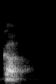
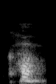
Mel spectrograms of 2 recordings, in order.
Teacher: देखते हैं कि हमारा जो अल्प प्राण होता है, अल्प प्राण, अल्प माने कम, प्राण माने वायु, जब मुख से हवा कम निकलती है, मुख से कम हवा निकलती है, ठीक है, कम हवा, जब मुख से कम हवा निकलती है तो उसको अल्प प्राण कहते हैं। यानी जैसे हम बोलेंगे क तो हवा कम निकलेगी, जब बोलेंगे ख तो पूरी की पूरी हवा बाहर निकल जाएगी।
